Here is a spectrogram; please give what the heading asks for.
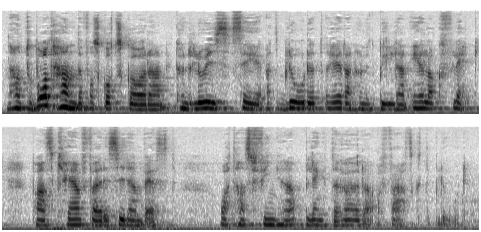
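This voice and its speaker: A woman author reading her own story aloud with expressive storytelling. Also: medium pitch, slight background noise.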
